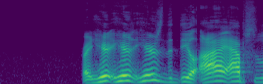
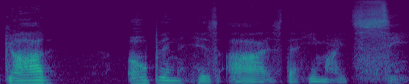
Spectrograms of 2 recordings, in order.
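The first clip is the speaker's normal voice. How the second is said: much softer, almost breathed; hushed prayer; 8 semitones lower, 21 dB quieter than usual. Retold or imitated. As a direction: pray it low and intimate. Prophet's prayer retold.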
